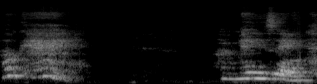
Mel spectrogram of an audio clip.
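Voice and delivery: winded after the workout; out of breath. Real, not acted. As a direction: talk while catching your breath. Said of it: "I'm out of breath".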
